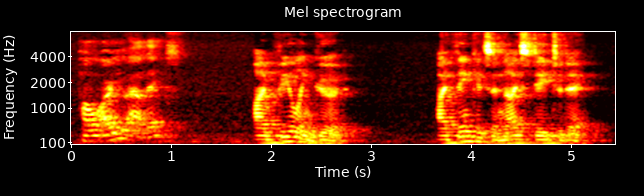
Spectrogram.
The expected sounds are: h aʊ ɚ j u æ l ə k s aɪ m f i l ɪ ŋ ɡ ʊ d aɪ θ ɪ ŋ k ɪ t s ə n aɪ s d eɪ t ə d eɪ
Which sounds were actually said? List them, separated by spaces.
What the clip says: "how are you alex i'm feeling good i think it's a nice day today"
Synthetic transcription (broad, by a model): h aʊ ɚ j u æ l ə k s aɪ m f i l ɪ ŋ ɡ ʊ d aɪ θ ɪ ŋ k ɪ t s ə n aɪ s d eɪ t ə d eɪ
